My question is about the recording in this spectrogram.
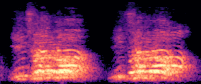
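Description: A group of people shouting a slogan in unison twice, about a second apart: 'Icheon-euro!' ('To Icheon!').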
